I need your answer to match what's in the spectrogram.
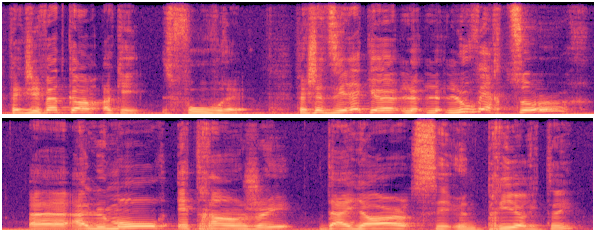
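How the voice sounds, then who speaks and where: A middle-aged man with a Quebec French accent, a guest in a casual interview who talks at length and drops low to land his points. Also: expressive, measured pace.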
